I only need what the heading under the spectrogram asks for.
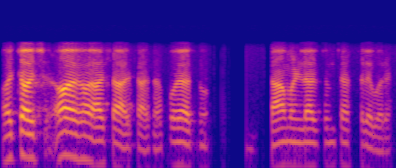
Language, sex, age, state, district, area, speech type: Goan Konkani, male, 18-30, Goa, Murmgao, urban, conversation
